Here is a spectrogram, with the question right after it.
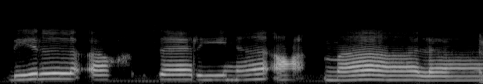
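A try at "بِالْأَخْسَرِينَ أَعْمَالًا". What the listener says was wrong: Rinya kan panjang. Ah, bukan ak, ah. Ah, ah. Bil akhsarina a'mala.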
